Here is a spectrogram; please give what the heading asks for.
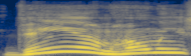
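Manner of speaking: high, impressed "damn, homie"; impressed exclamation. Retold or imitated. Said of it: "and I'm like".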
